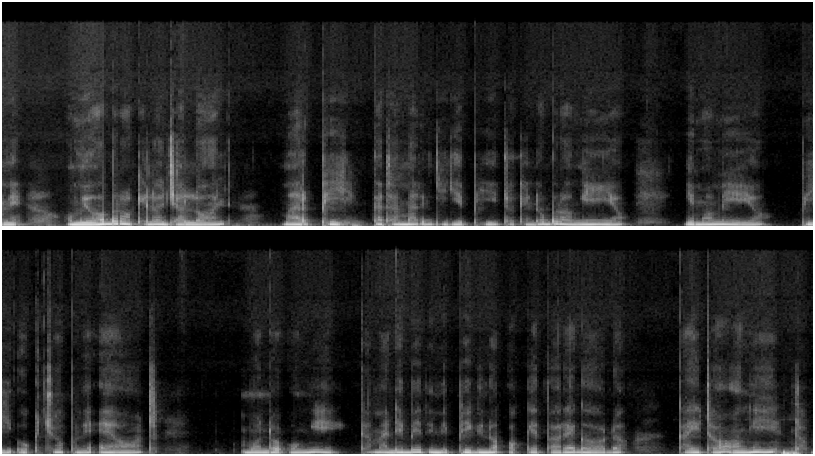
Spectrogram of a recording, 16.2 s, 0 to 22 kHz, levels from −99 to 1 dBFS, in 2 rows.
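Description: At 1.02 s the whole signal, voice and background alike, drops by about 6 dB in a single step, and at 4.11 s it drops again by about 2 dB. Both steps are instant and the level stays down. This is likely a microphone volume stepped down by the call software lowering the input gain. Unlike a gradual fade or noise-suppression ducking, the background falls with the voice and never recovers.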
